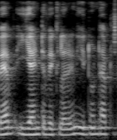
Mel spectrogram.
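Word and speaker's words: Webentwickler: It's if it's difficult to change, but the correct way to say is web entwickler and not entwickler.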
